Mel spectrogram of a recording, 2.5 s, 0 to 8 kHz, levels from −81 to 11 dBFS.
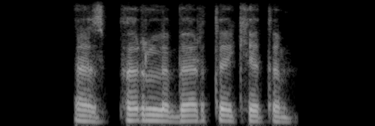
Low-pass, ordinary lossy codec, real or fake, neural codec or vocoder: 7.2 kHz; Opus, 16 kbps; real; none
